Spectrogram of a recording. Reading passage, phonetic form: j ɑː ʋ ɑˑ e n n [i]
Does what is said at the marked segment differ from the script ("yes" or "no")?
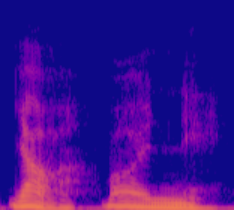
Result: yes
